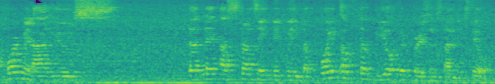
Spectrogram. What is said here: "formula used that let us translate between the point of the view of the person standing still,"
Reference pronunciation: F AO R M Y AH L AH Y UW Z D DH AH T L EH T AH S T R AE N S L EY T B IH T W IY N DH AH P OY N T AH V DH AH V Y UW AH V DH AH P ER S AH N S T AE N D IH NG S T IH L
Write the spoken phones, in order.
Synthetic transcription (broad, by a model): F AO R M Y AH L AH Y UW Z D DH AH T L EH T AH S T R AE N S EY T B IH T W IY N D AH P OY N T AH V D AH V Y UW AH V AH P ER S AH N S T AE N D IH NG S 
